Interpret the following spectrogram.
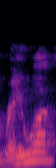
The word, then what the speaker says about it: Reiwa: Yeah, and because now we're in I believe it's pronounced the Reiwa era of Japan.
